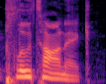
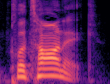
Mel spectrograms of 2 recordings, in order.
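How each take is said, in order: First: The first vowel sounds like 'oo'. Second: The first vowel sounds like 'ah'. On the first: The speaker calls it wrong. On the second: The speaker calls it right.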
